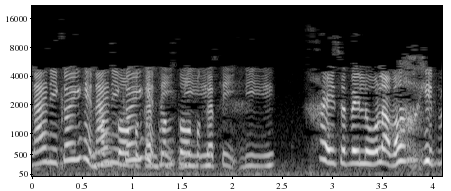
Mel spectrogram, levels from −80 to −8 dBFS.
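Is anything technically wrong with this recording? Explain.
Yes, the speech has two technical faults.

WMA compression runs through the whole clip and is the likely cause of the heavy codec damage heard throughout. This transform codec works on long blocks, so its quantisation noise smears over tens of milliseconds, and weak spectral lines are dropped entirely, which fits a low bitrate around 32 kbps. The result is ringing, washy speech with a hiss that swells and shrinks along with the signal.

A doubled audio track appears from 0.62 s to 2.44 s. A second full-band copy of the same speech is mixed in, trailing the original by roughly 0.7 s at about the same level. The likely cause is either a slower second capture path or an edit holding two misaligned copies. The copy has no decay or room colouring, and it starts and stops abruptly at those times.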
